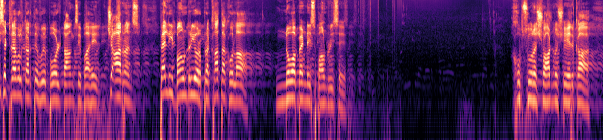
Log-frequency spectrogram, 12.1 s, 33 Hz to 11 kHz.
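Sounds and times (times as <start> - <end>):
faint distant voices: 7.7 - 10.3.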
